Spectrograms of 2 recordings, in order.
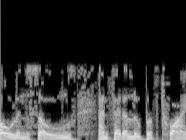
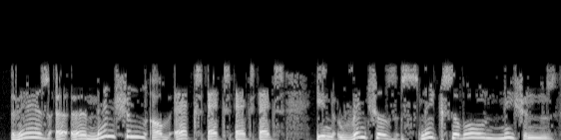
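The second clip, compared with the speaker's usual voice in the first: high, slow, prim bookish voice; drawn-out high voice of a scholar; fussy scholar; 8 semitones higher, slower than usual. A narrator's reading. Chair citing a snake book to colleagues, high and prim.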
